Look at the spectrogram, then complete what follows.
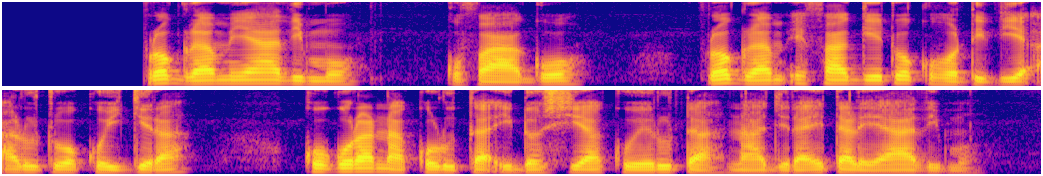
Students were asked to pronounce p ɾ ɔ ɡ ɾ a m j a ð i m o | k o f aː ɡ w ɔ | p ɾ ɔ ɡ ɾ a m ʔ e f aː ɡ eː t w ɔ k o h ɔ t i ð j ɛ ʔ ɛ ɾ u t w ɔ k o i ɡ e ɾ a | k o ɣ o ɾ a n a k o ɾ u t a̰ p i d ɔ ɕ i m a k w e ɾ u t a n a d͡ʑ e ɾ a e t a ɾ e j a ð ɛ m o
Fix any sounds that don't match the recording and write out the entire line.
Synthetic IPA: p ɾ ɔ ɡ ɾ a m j a ð i m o | k o f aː ɡ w ɔ | p ɾ ɔ ɡ ɾ a m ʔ e f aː ɡ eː t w ɔ k o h ɔ t i ð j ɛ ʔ a ɾ u t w ɔ k o i ɡ e ɾ a | k o ɣ o ɾ a n a k o ɾ u t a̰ ʔ i d ɔ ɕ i a k w e ɾ u t a n a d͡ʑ e ɾ a e t a ɾ e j a ð i m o

